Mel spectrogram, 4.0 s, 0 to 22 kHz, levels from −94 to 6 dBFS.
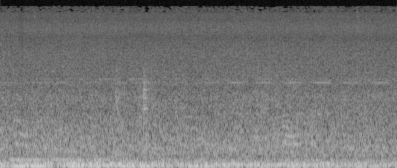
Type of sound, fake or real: real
